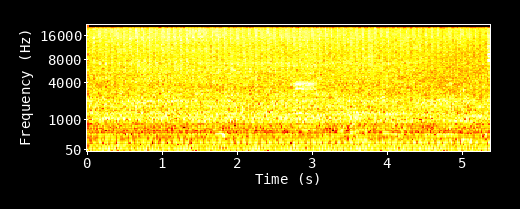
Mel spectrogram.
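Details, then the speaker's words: KamAZ truck after replacing the narrow compressor hose with a copper tube: steady diesel idle, and the air dryer no longer hisses or sneezes; it works normally. "твой работает нормально"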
